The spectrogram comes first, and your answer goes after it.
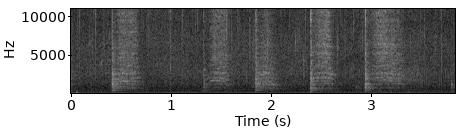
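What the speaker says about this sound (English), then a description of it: "You can hear that rice popping." Rice and scrambled eggs fry for bacon pineapple fried rice, a steady close sizzle in the pan broken by regular scraping stirs of the spatula.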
